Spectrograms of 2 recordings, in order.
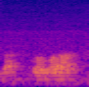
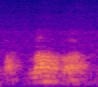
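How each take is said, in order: First: The stress is on the final syllable. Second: The stress is on a non-final syllable. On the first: The speaker calls it right. "finely stressed syllable like baklava ... it should be correct" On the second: The speaker calls it wrong. "that should be wrong"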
